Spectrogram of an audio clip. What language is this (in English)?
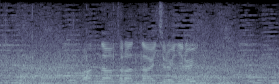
Japanese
